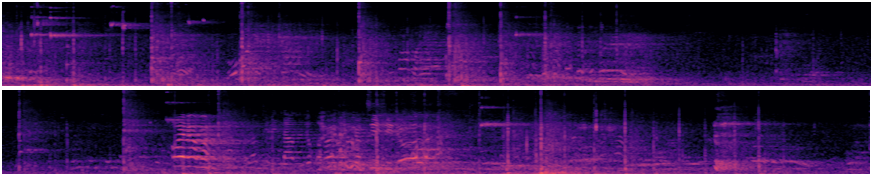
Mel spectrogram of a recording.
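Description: Adult men and women talk and call out across the hall.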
